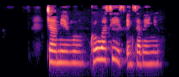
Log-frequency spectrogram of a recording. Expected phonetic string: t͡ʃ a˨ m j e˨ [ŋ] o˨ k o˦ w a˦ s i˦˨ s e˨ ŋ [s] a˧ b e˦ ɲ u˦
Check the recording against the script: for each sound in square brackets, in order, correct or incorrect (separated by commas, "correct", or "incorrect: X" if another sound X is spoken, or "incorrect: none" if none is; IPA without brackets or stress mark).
correct, correct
